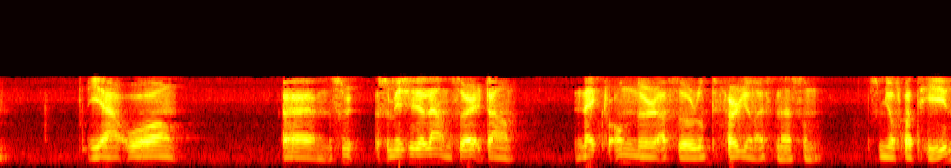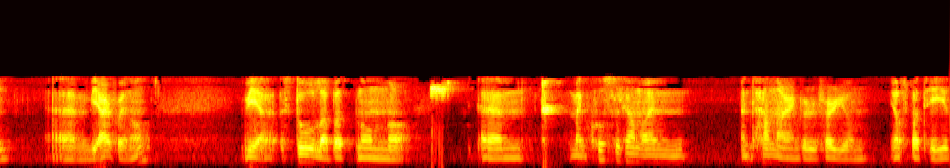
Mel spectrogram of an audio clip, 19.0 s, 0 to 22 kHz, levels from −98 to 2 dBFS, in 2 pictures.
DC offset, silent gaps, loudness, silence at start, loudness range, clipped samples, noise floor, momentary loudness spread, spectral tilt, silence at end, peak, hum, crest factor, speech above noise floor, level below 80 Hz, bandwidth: under 0.1%; none; -19 LUFS; 0 s; 3 LU; under 0.1%; -55 dBFS; 16 LU; -5.5 dB/octave; 0 s; 0 dBFS; none; 22 dB; 34 dB; -76 dBFS; 4 kHz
